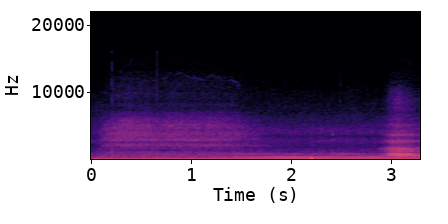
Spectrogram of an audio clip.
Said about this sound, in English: Will you just close your eyes? Take a deep breath in and let it out. Breathe in again.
